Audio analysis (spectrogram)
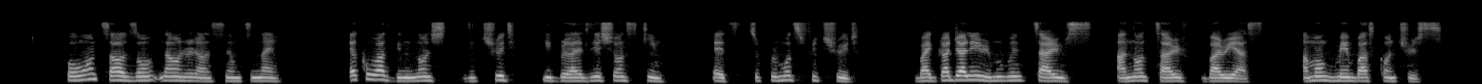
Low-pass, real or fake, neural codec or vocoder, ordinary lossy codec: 7.2 kHz; fake; vocoder, 44.1 kHz, 128 mel bands every 256 samples, BigVGAN v2; none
